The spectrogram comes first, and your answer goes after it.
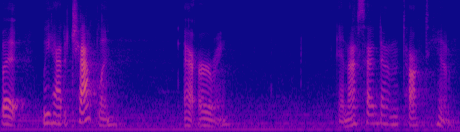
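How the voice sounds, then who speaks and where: A woman is talking. Her pace is moderate. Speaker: police officer. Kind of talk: testimony. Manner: halting.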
